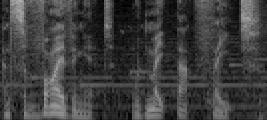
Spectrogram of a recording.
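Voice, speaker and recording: A man playing a young Roman vampire master in an audio drama, measured, teasing and faintly threatening. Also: low voice, animated, a little mellow, soft background music. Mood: solemn warning. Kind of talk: audio drama roleplay acting.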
